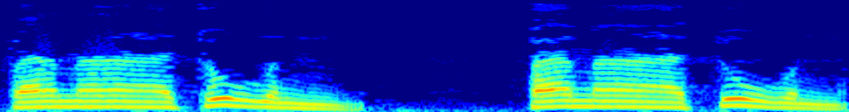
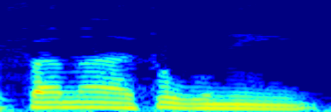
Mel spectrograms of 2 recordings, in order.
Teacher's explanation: فلو وقفنا عليها اضطرارا أو اختبارا نقف فما تغن فما تغن، ولا نقول فما تغني على رواية حفص · Shown in: first take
